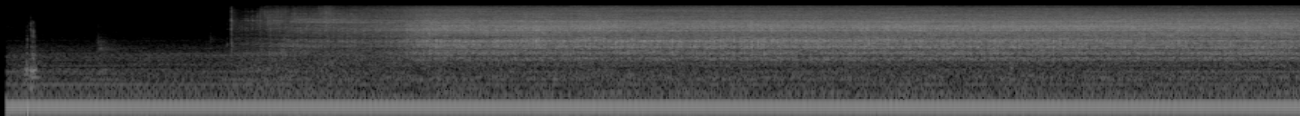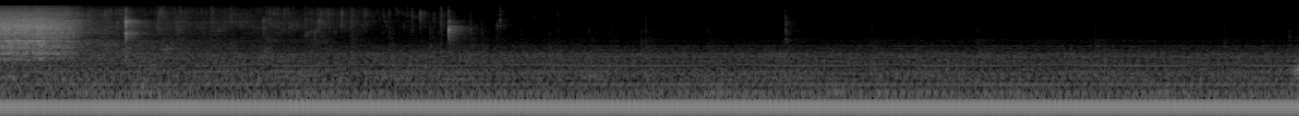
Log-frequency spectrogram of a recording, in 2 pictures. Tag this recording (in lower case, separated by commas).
home sounds, bathtub (filling or washing)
